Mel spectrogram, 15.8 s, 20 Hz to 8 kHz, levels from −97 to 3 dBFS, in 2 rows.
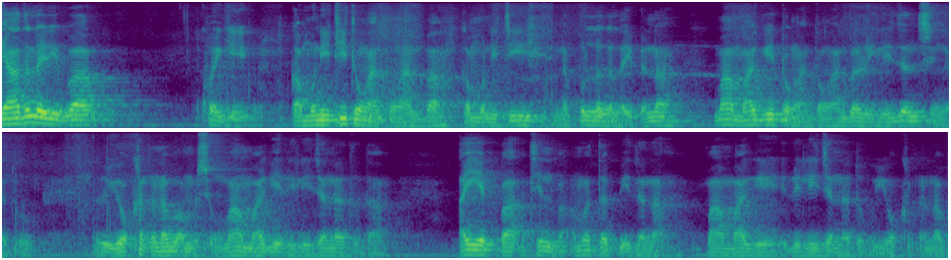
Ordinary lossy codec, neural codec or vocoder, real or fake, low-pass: none; none; real; none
